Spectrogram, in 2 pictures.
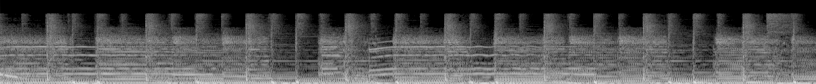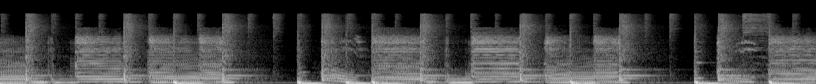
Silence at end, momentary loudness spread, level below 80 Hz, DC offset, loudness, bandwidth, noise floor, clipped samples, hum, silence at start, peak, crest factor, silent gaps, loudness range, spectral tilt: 0 s; 6 LU; -20 dBFS; under 0.1%; -19 LUFS; 11.5 kHz; -39 dBFS; under 0.1%; none; 0 s; -2 dBFS; 14 dB; none; 4 LU; -4.5 dB/octave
